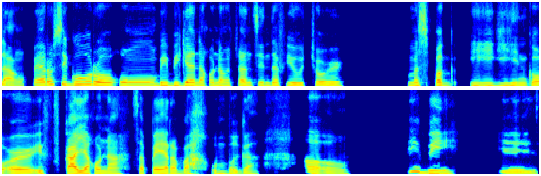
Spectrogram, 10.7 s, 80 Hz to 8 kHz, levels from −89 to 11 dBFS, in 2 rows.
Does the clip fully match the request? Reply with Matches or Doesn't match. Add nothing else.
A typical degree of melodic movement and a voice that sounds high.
Matches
